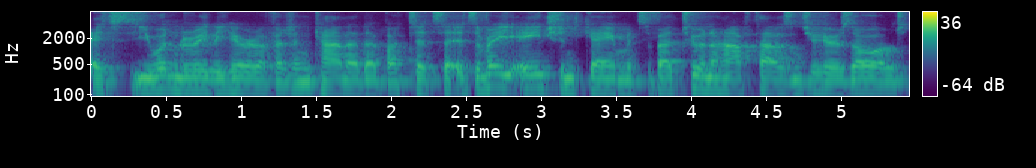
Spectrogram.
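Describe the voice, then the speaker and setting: A man with an Irish accent talks at a fairly low pitch. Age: 40s. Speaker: breathing expert and author. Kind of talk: interview.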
